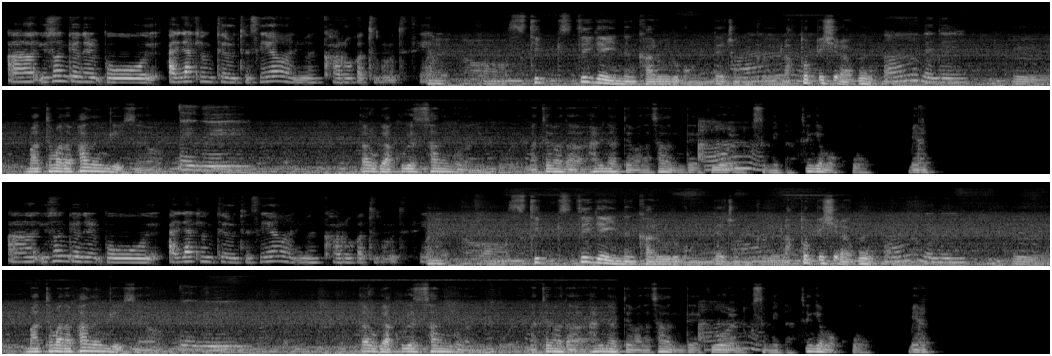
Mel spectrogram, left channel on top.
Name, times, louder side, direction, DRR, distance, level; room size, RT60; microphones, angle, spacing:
voice 1, 0.0-4.4 7.3-8.2 8.8-9.7 12.2-13.0 17.4-18.1, left 2 dB, 50° left, 0.8 m, -29 dB
voice 2, 4.2-8.8 10.1-12.1 12.6-13.0 14.1-18.3 18.5-19.1 19.5-19.7, right 1 dB, 10° right, 0.4 m, -25 dB
sound 1, 4.2-16.6, right 2 dB, 60° right, 0.7 m, -33 dB
3.9 x 2.3 x 2.6 m
head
